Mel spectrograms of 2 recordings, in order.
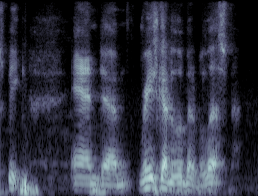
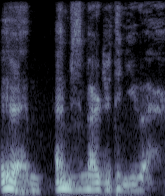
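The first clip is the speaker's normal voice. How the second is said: fake smug know-it-all tone. Retelling how a coworker imitates Eddie: imitating Eddie's voice. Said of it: "he imitates him".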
